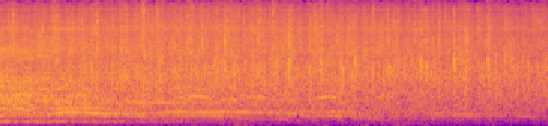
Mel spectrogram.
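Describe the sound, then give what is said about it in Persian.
A gathered audience claps steadily and faintly, many hands keeping a continuous patter while a voice carries on softly underneath. “اگه بخوای دست بزنی باید همه بیتشو دست بزنی.”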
